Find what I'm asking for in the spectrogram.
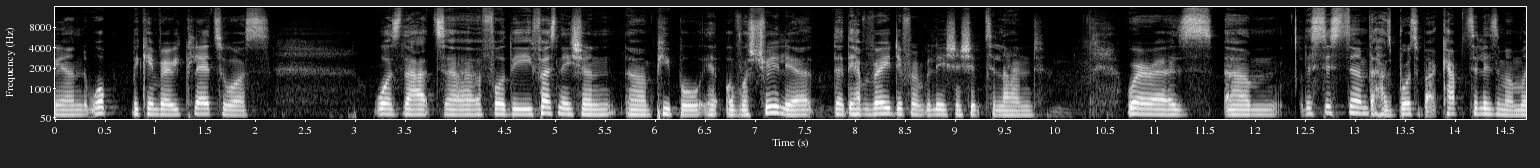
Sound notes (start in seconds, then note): none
